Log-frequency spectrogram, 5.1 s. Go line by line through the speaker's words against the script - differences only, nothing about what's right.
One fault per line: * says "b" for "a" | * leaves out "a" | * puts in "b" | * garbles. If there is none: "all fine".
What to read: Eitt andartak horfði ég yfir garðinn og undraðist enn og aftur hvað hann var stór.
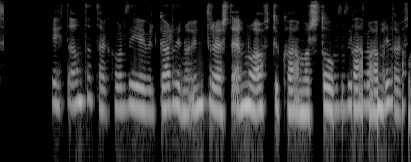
* garbles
